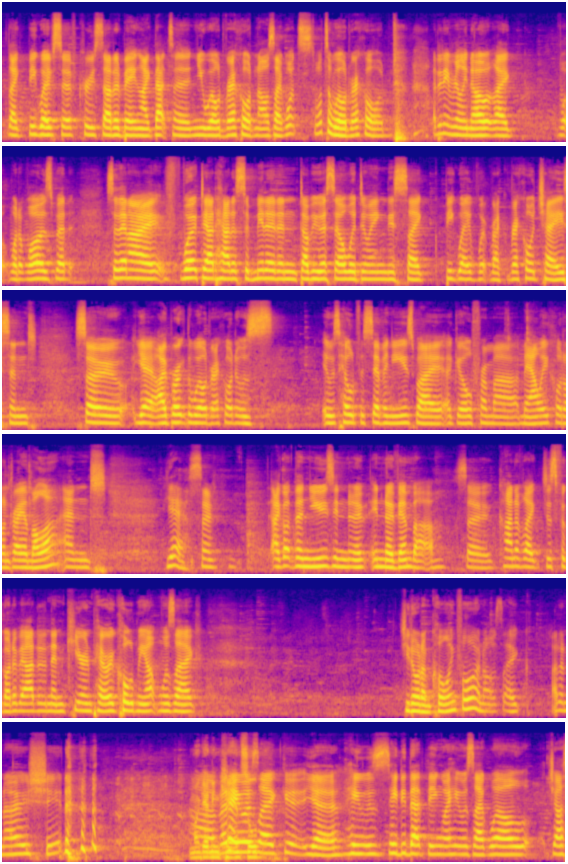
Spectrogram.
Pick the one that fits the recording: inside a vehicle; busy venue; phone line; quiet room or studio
busy venue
